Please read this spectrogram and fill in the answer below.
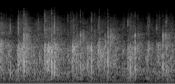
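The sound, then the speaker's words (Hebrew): Audience applause for two women who came from Kiryat Shmona: brisk, lively crowd clapping with a fairly even pulse throughout. “אני רוצה שנמחה כפיים לשתיים שהגיעו לכאן מקריית שמונה.”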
